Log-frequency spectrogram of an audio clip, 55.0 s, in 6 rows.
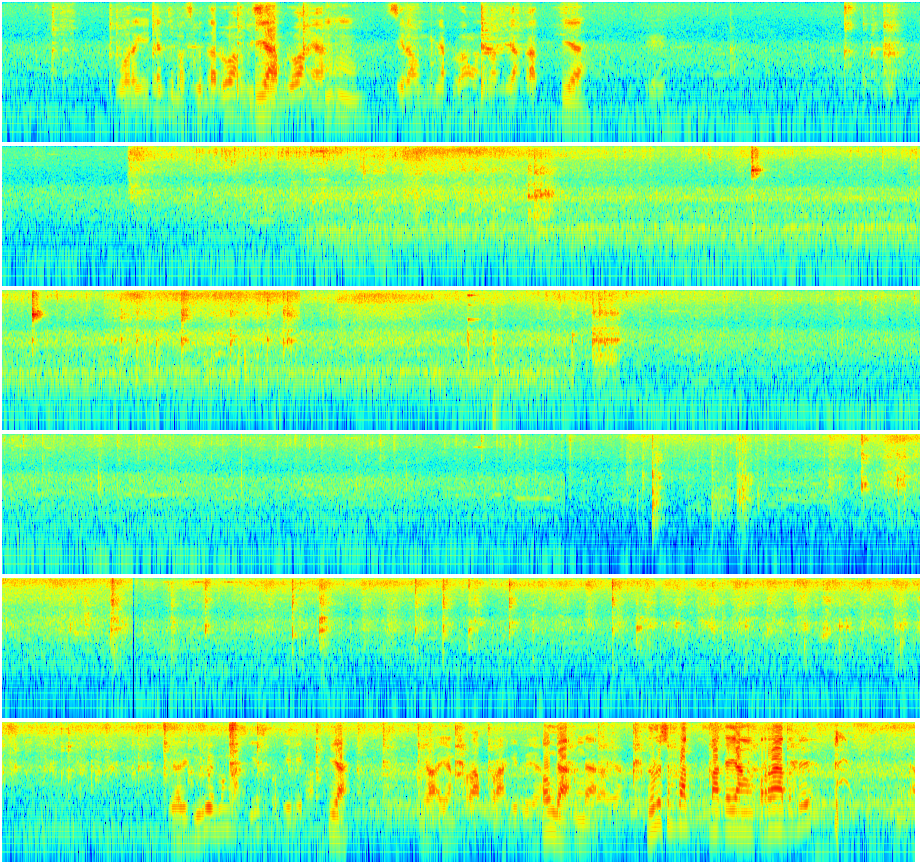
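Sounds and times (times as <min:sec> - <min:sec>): food sizzling in a wok: 0:00.0 - 0:06.9, 0:10.3 - 0:55.0
metal spatula scraping a wok: 0:00.4 - 0:03.2, 0:04.8 - 0:05.4, 0:12.0 - 0:24.7, 0:35.8 - 0:55.0.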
